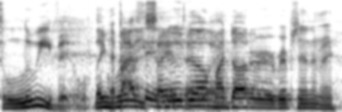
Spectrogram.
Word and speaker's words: Louisville: do you pronounce it so there's there's two ways i would say louisville as well but if you talk to a lot of people from there it's louisville my daughter rips into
